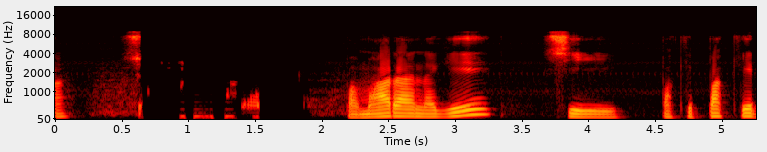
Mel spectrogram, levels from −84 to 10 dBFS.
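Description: Throughout the speech, faint timecode bleed chirps behind it, about 45 dB down: a 24 frames-per-second code switching between roughly 1 and 2 kHz tones. From 0.11 to 0.64 s, the other side's voice leaks through, about 30 dB below the talker, likely because an echo canceller left loudspeaker sound in the microphone. From 0.64 to 1.81 s, speech is suppressed in double talk, likely by an echo canceller ducking both voices. The talker dips in pieces, as deep as about 40 dB, for around a second in total. From 1.88 to 2.17 s, the other side's voice leaks through again, roughly 35 dB down.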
